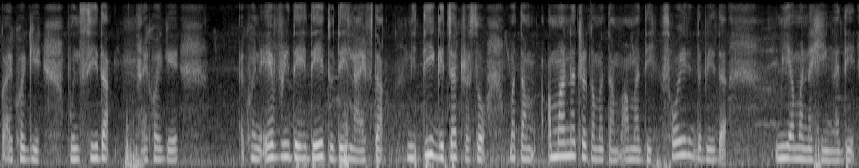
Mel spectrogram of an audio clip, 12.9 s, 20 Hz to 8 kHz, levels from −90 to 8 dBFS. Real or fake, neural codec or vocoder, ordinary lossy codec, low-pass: real; none; AAC, 48 kbps; 7.2 kHz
